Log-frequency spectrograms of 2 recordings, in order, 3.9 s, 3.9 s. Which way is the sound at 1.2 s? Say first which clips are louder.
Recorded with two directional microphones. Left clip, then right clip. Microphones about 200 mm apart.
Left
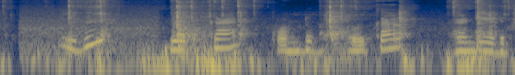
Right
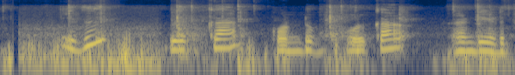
Right 4 dB; centre (ahead or behind).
